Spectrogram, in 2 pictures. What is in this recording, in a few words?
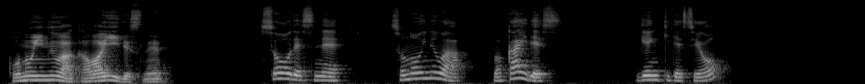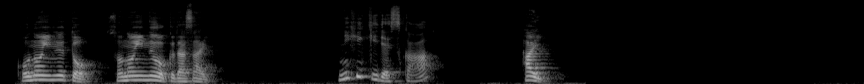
Conversation w SFX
